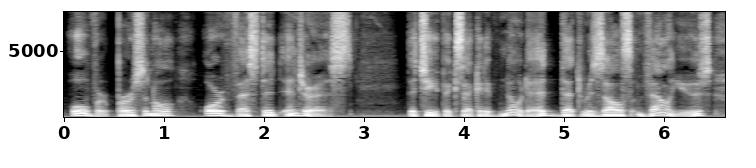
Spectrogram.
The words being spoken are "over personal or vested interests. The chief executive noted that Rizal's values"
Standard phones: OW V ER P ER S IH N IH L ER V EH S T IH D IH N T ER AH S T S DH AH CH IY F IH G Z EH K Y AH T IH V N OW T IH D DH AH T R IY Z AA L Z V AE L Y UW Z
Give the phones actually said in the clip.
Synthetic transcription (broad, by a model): OW V ER P ER S N L ER V EH S T IH D IH N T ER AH S T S DH AH CH IY F IH G Z EH K Y AH T IH V N OW T IH D DH AH T R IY Z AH L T V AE L Y UW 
